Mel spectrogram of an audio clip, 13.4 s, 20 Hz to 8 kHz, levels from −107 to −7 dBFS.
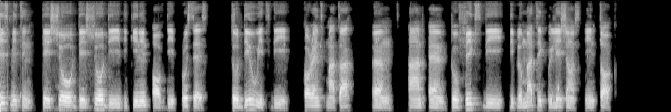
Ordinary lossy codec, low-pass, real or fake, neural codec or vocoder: none; 7.2 kHz; real; none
